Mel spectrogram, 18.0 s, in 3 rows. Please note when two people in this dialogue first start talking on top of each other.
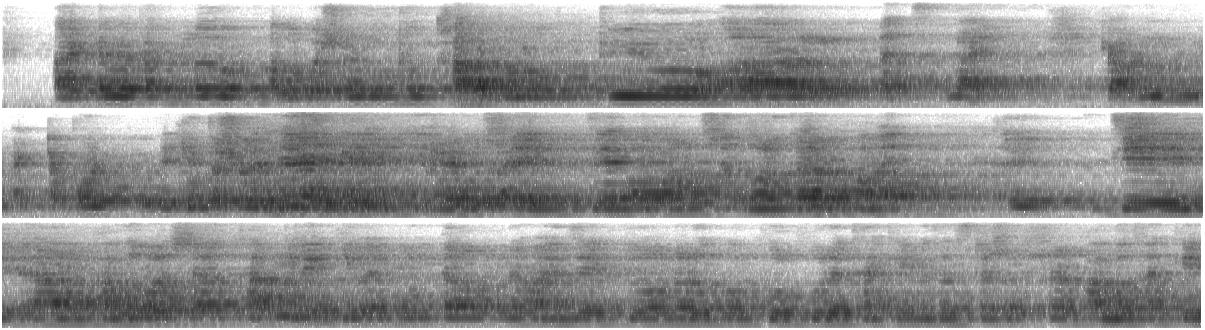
7.3 s

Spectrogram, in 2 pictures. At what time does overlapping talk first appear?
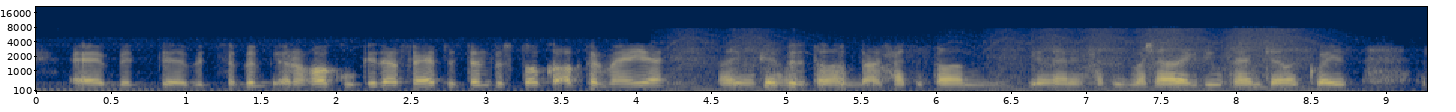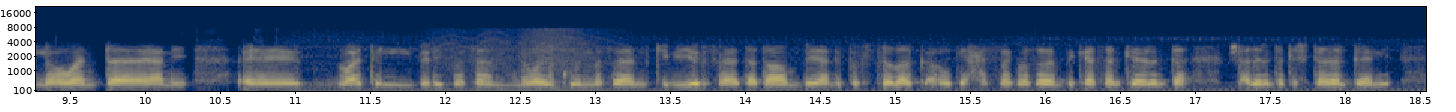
4.6 s

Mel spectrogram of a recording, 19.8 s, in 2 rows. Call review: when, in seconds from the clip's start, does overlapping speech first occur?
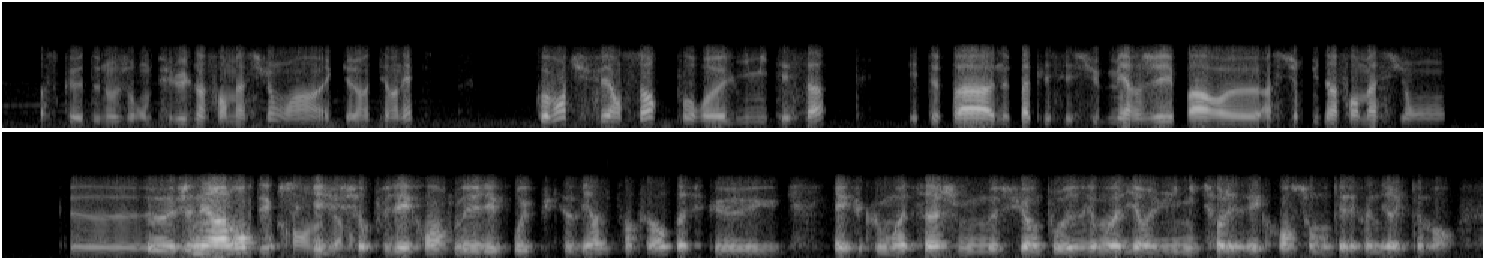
10.9 s

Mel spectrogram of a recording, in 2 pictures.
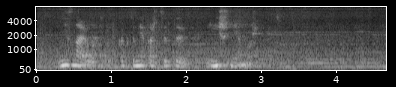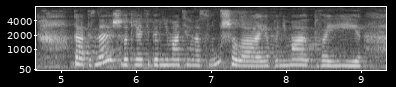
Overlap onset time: none

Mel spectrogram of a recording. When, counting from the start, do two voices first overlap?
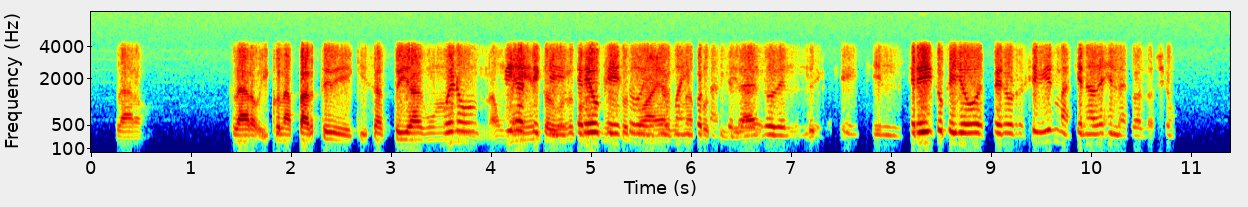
3.5 s

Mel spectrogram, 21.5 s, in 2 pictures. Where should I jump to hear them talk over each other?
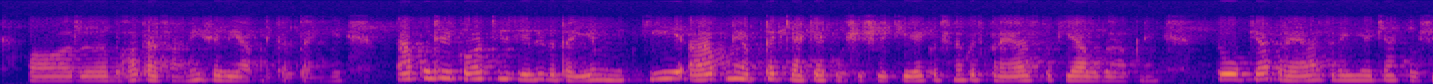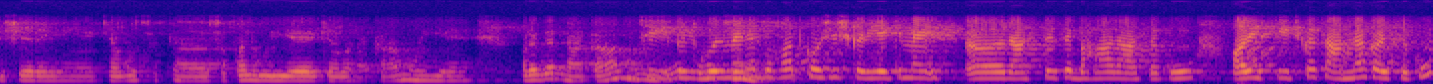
15.4 s

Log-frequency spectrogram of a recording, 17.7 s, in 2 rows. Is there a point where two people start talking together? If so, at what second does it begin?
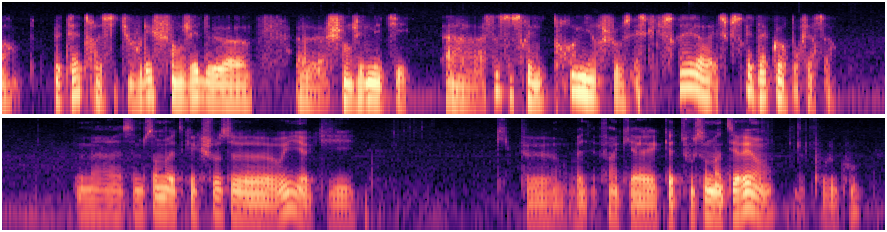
none

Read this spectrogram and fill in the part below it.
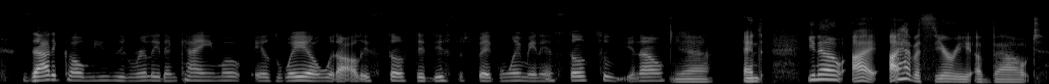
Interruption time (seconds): none

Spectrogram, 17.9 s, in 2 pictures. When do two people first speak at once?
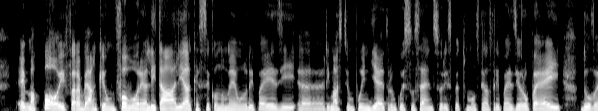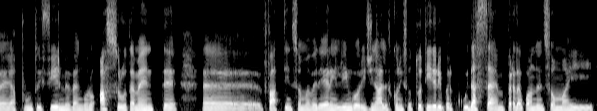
none

